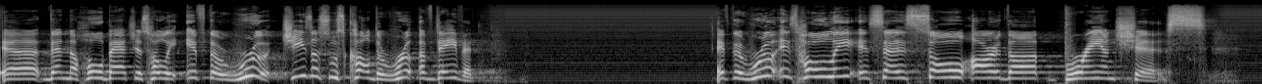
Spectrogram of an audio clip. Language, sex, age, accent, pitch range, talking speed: English, female, 40-59, American, 240-340 Hz, 135 wpm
